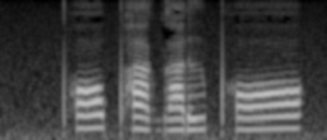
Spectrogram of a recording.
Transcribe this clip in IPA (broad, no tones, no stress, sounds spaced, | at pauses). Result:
pʰ ɔ pʰ a ɡ a ɾ ɨ pʰ ɔ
